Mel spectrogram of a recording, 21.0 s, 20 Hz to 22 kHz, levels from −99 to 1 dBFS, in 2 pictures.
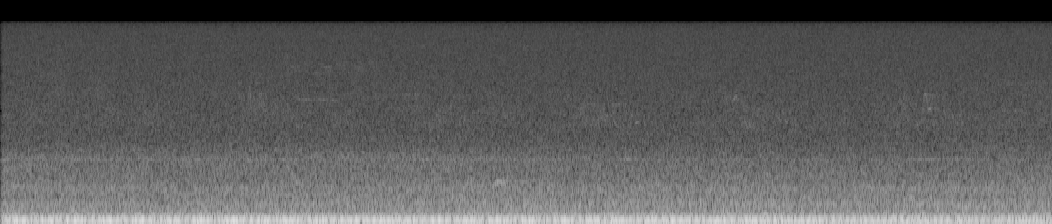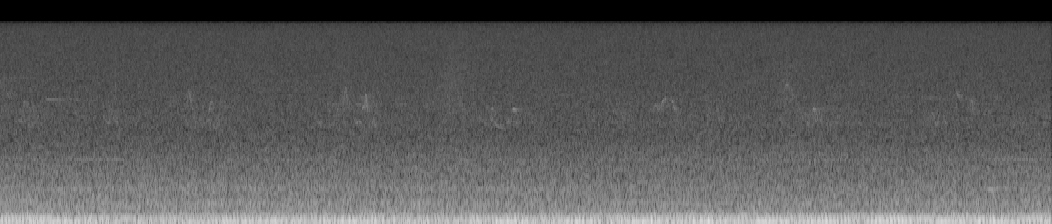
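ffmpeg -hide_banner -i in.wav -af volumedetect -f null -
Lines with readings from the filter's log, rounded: mean_volume: -22.6 dB
max_volume: -10.6 dB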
